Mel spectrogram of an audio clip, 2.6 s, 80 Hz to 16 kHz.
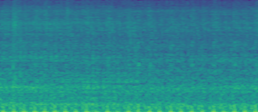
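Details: Suzuki Smash/Shogun single-cylinder motorcycle after fixing loose timing chain tensioner with a 10 mm bolt, 6.5 cm long, locked with nut: even steady thump about eight beats a second, no clatter; idles smooth, previously rough klotok knock.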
